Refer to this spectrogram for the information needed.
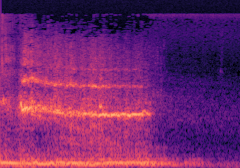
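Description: Car tires screech in a sustained high squeal over a low engine rumble, lasting over a second before cutting off as the vehicle skids to a stop and the noise fades.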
